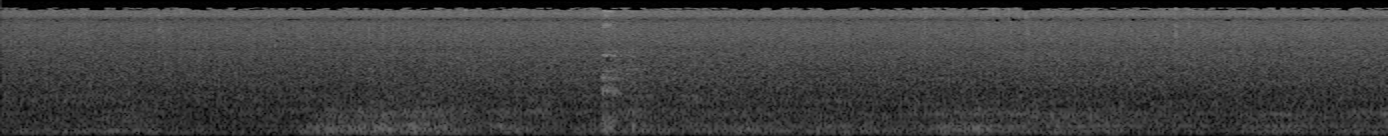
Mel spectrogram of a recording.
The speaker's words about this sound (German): Na, zwischendurch war es jetzt mal eben weniger mit Regen. Also eigentlich fast weg. Wird schon wieder leicht mehr.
